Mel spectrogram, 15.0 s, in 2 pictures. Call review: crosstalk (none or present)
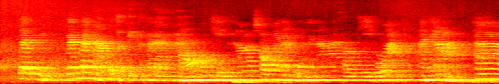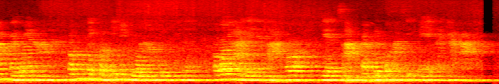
none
